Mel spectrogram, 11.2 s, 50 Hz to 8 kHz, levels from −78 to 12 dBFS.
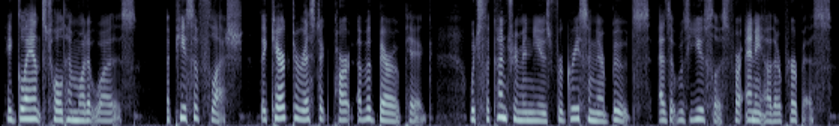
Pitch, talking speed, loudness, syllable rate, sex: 205 Hz, 175 wpm, -18 LUFS, 5.1 syllables/s, female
